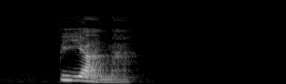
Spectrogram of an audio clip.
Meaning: pyjamas, a matching set of light material trousers and vest for wearing to bed and sleeping in
- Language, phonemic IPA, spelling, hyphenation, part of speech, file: Dutch, /piˈjaːmaː/, pyjama, py‧ja‧ma, noun, Nl-pyjama.ogg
